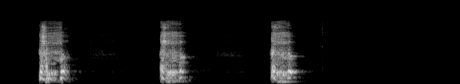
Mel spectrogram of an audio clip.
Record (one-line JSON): {"three_cough_length": "4.6 s", "three_cough_amplitude": 27316, "three_cough_signal_mean_std_ratio": 0.31, "survey_phase": "beta (2021-08-13 to 2022-03-07)", "age": "65+", "gender": "Female", "wearing_mask": "No", "symptom_none": true, "smoker_status": "Never smoked", "respiratory_condition_asthma": false, "respiratory_condition_other": false, "recruitment_source": "REACT", "submission_delay": "6 days", "covid_test_result": "Negative", "covid_test_method": "RT-qPCR"}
